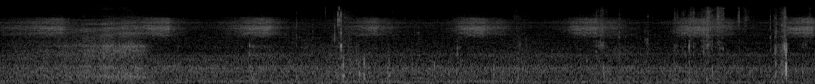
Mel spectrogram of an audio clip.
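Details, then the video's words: Cicada singing in a tree, heard more faintly: hissing high buzzes pulsing roughly once a second over steady background noise, broken by scattered sharp clicks and knocks. "Cicada singing"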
